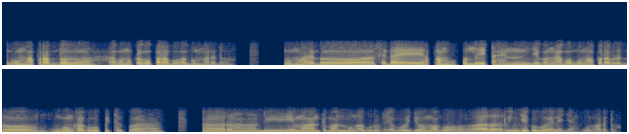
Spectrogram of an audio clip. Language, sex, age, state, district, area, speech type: Santali, male, 45-60, Odisha, Mayurbhanj, rural, conversation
